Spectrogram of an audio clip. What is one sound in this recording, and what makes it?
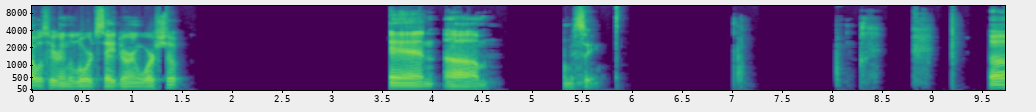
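A middle-aged man speaks calmly into a headset microphone, with pauses.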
